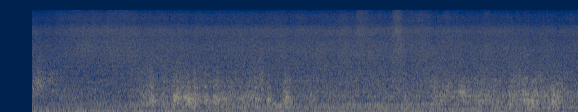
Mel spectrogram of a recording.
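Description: Steady hiss over a low machine hum, the background noise of a self-service car wash, starting abruptly about half a second in.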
